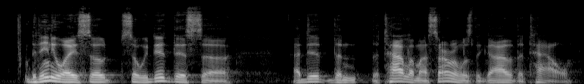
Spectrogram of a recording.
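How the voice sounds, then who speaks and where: With a Louisiana accent, a man speaks at a fairly low pitch and a moderate pace. His intonation is lively, broken by long, frequent pauses. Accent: Louisiana Southern. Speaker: podcast co-host and pastor. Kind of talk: casual chat.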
